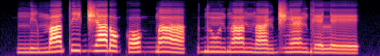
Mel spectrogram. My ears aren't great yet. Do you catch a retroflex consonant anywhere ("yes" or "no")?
no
